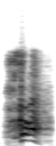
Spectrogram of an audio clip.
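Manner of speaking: sharp high mocking laugh bark; one snide burst; mock loud laugh. Mom laughing at coworker, sharp high mock laugh. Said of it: "was more like".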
